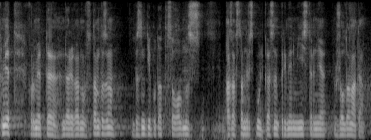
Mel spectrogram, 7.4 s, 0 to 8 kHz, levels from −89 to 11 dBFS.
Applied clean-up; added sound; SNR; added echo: neural separator model SepFormer DNS4.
